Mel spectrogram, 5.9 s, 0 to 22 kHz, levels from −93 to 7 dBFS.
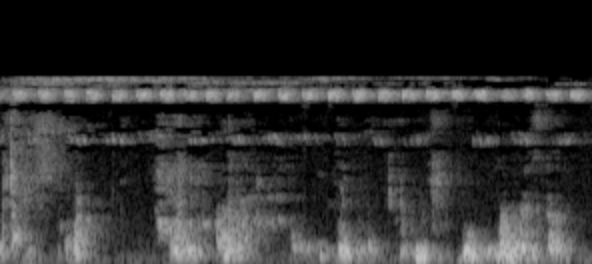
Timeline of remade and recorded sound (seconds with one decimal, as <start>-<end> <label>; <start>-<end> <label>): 0.0-5.9 recorded

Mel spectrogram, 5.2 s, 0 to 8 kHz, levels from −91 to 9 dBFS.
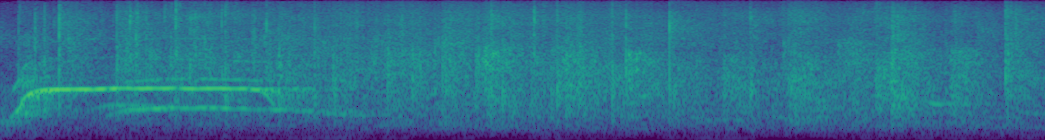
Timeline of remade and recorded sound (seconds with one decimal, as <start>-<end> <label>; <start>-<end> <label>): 0.0-1.5 recorded; 1.5-4.3 remade; 4.3-5.2 recorded

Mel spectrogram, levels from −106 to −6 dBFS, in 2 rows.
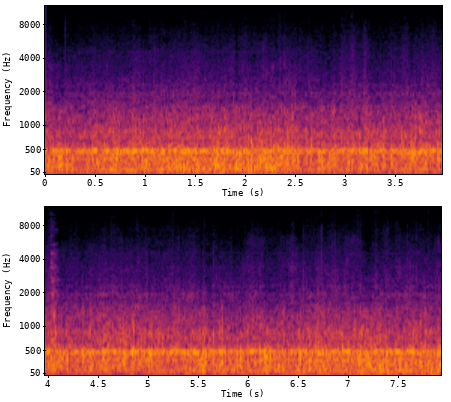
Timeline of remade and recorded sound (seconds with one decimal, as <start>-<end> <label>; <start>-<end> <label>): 0.0-2.8 remade; 2.8-4.2 recorded; 4.2-7.9 remade

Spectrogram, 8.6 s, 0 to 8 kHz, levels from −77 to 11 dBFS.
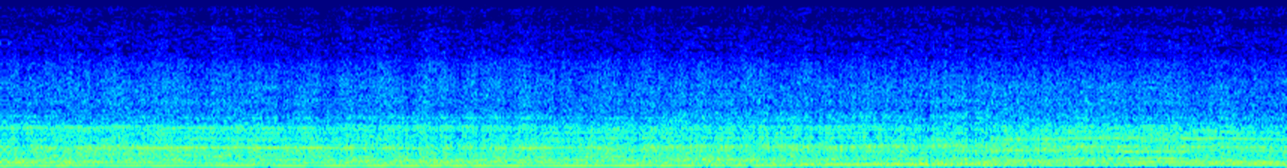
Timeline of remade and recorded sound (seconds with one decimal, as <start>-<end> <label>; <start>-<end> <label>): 0.0-8.6 recorded

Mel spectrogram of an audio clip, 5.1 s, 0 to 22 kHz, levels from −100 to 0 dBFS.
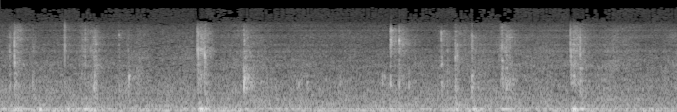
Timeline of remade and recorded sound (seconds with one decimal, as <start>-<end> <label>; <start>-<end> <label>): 0.0-1.0 remade; 1.0-1.6 recorded; 1.6-5.1 remade

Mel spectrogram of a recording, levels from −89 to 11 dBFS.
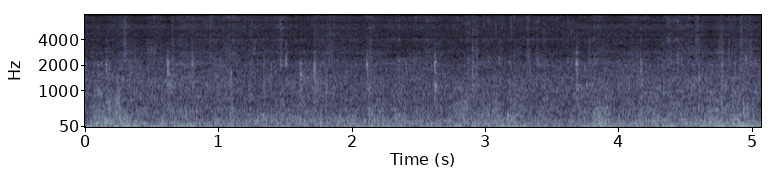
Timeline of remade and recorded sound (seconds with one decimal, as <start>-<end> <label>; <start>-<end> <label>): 0.0-2.8 remade; 2.8-3.7 recorded; 3.7-5.1 remade

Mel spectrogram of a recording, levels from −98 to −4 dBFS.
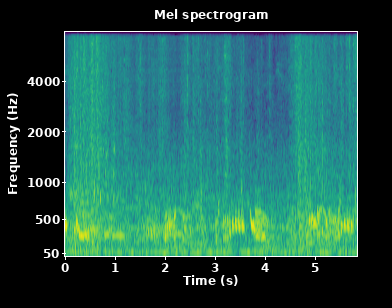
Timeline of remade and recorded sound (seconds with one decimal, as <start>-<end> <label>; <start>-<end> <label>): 0.0-1.1 recorded; 1.1-2.4 remade; 2.4-5.8 recorded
